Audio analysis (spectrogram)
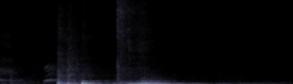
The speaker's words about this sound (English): That little background noise was our dog dreaming in the background. He was literally going.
